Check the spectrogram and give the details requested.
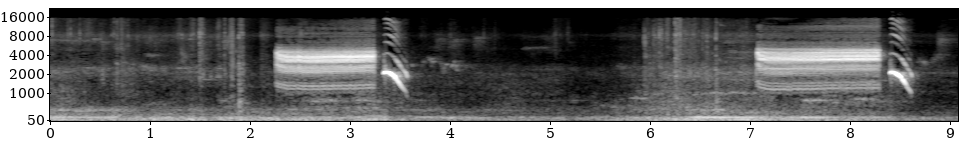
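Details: Common iora (cipoh) song used as a lure to stimulate other birds to sing: a long, flat, buzzy harsh note ending in a sharp descending whistle, the phrase given twice with a pause, faint low hum beneath.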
